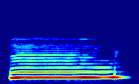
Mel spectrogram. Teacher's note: a sound that is made through our nose but our lips together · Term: M sound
